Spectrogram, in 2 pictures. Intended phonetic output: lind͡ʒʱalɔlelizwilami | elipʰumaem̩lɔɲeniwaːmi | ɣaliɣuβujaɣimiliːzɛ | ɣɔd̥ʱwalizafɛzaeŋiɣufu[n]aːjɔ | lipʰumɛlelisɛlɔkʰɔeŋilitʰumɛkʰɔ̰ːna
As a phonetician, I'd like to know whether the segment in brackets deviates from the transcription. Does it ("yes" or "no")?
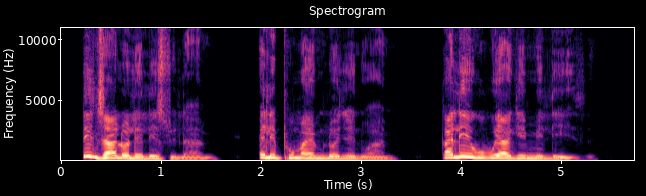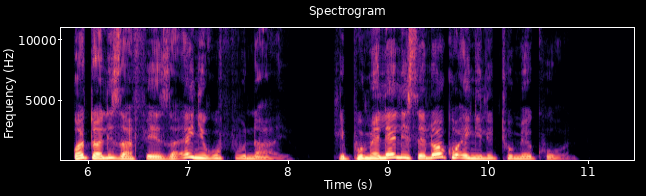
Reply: no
